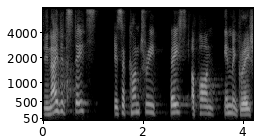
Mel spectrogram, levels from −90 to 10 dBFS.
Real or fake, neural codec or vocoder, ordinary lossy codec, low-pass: fake; codec, 16 kHz, 2 kbps, X-Codec, HuBERT features, trained on balanced general audio; none; none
